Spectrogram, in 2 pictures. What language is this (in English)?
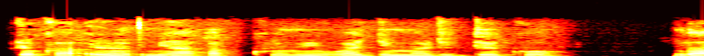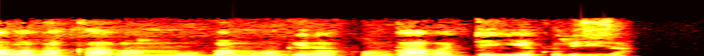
Ganda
